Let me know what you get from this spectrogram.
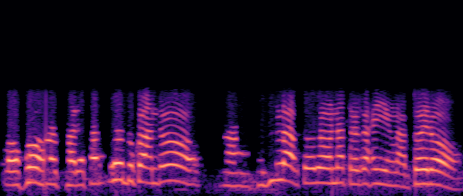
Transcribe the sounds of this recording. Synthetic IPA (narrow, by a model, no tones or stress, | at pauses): ɔɦɔɦajpʰaɾakʰanaɾɔd̪ukandɔ | aɦazulak̚t̪ɔjɾɔnat̪ɾaɡaɦajeŋlak̚tʰɔjɾɔ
